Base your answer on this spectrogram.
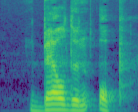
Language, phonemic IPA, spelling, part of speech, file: Dutch, /ˈbɛldə(n) ˈɔp/, belden op, verb, Nl-belden op.ogg
- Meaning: inflection of opbellen: 1. plural past indicative 2. plural past subjunctive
